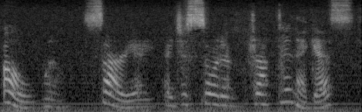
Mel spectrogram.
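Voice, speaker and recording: A woman's voice: high-pitched, animated, a little slow. A woman playing a perky, flustered and apologetic visitor in an amateur radio play, hesitant and scatterbrained. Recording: hum and faint background noise.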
